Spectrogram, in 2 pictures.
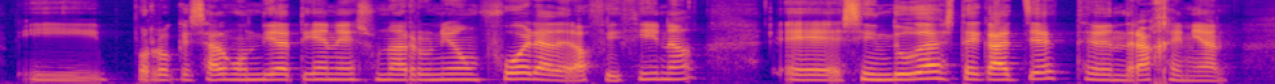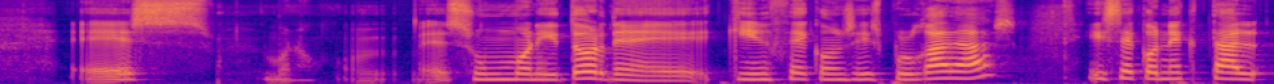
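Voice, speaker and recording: A woman's voice: medium pitch, vocal fry, clean tone. A woman hosting a casual solo podcast, chatty and rambling with jokey asides. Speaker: podcast host.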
